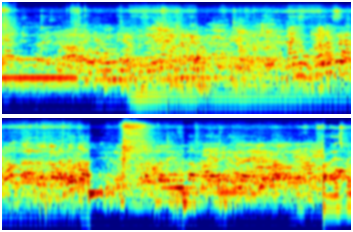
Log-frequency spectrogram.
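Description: A rock band plays loudly with distorted electric guitars.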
